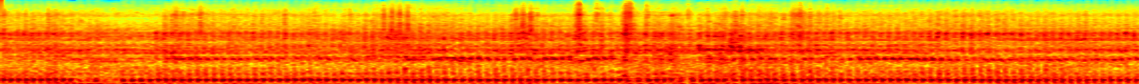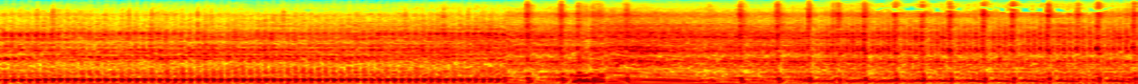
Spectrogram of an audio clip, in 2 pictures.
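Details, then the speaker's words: Dirt bike with idle screw mod being tuned, ridden in third gear barely moving: slow uneven "tut, tut, tut" chugging under a steady drone, engine straining at very low revs in too high a gear; lugging. "I just pop it up to third and I'm barely moving. It's like tut, tut, tut, tut,"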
